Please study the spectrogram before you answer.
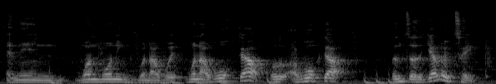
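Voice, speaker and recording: A man's voice: medium pitch, normal speed, a bit bright, soft background music. A man from New Zealand with a New Zealand accent, telling a story in a rambling, laid-back way with plenty of fillers on a podcast. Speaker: guest musician. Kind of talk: casual storytelling. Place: podcast studio.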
